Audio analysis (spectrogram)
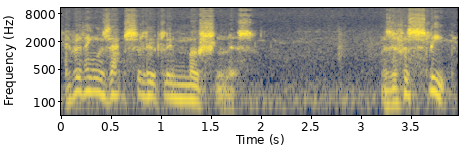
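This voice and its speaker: An actor playing a modest, wistful gentleman in a radio drama, polite, understated and reflective. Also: mid-range voice, very animated, fairly quick, slight background noise.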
